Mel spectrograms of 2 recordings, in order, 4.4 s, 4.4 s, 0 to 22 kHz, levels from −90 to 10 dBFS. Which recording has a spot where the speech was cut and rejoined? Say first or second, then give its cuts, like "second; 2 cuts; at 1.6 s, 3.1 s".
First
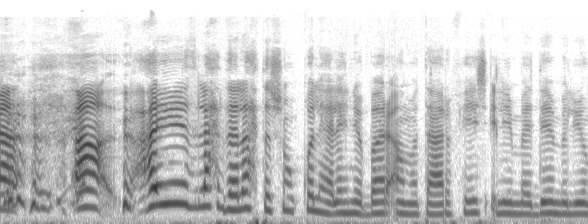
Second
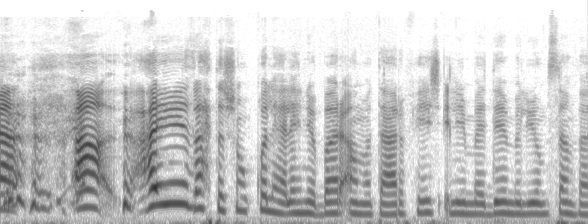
second; 1 cut; at 1.5 s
